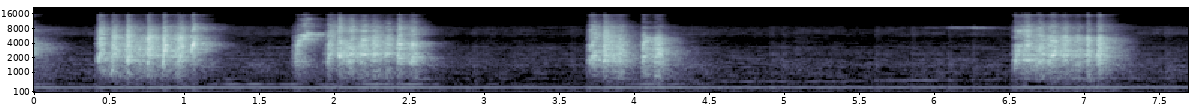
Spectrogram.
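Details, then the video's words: Harsh scolding chatter from a 'wiceh trotol' sunbird recorded at night, the 'ngriwik' lure sound for coconut sunbirds: four loud rasping high bursts with gaps of about a second, low hum in the background. "KOLIBRI KELAPA WICEH TROTOL GACOR NGRIWIK NGLAGU MENTAL JAHAT/PANCINGAN KOLAP"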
